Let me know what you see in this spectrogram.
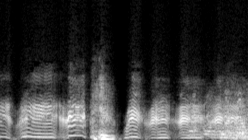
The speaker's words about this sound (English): Get out of my bed, you silly-looking duck. Out.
